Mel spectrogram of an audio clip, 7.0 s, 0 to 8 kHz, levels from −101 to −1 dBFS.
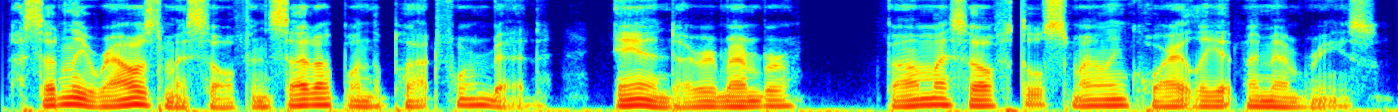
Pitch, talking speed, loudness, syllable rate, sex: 105 Hz, 190 wpm, -20 LUFS, 5.6 syllables/s, male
